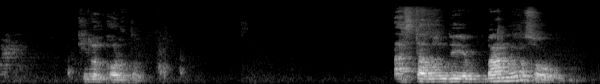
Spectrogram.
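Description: An elderly man speaks with expression, reading out.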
